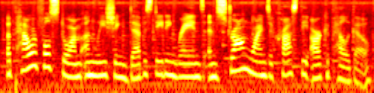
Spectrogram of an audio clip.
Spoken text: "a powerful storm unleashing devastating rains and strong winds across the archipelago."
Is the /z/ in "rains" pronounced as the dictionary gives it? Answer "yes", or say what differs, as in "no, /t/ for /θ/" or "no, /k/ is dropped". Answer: yes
